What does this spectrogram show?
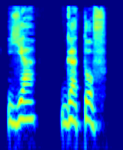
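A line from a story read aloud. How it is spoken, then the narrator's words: Plain. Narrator (Russian): ответил Борн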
